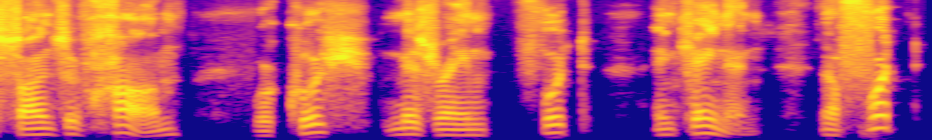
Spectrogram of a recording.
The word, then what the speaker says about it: Mizraim: Masaru mystery Missourians like this and named after Miss Raine so to this very day we find and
